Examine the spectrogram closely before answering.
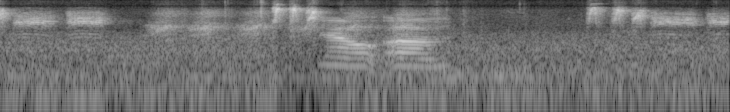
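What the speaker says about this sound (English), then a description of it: "I fed the birds, so they're especially happy with me. They keep talking to me." Pet birds chirp and squawk in short, sharp bursts and a brief chattering trill nearby, scattered through the clip while a person speaks a word over them.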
